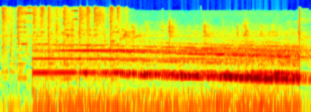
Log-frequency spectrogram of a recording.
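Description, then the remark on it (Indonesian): An air raid warning siren wails steadily in the streets of Seoul, South Korea, its long sustained tone drifting slowly downward in pitch over a low rumbling background, loud and continuous from just after the start. “Sirene peringatan serangan udara terdengar mengaung-ngaung di jalan-jalan ibu kota Korea Selatan, Seoul.”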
